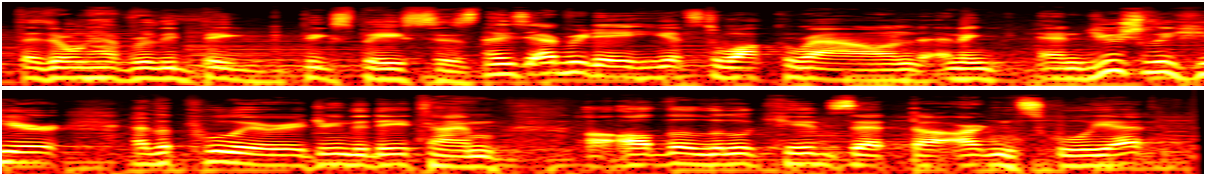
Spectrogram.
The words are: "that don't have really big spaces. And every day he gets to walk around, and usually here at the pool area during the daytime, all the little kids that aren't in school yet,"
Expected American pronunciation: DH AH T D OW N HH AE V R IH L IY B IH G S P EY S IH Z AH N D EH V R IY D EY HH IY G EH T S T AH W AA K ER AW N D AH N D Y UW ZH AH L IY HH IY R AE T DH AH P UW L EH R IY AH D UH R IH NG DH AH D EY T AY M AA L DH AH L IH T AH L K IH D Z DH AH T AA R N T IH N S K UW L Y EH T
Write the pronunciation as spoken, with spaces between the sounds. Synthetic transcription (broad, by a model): DH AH T D OW N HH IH V R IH L IY B IH G S P EY S IH Z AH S EH V R IY D EY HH IY G EH T S T AH W AA K ER AW N D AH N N Y UW ZH L IY HH IY R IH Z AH P UW L EH R IY AH D UH R IH NG DH AH D EY T AY M AA L DH AH L IH T L K IH D Z DH AH T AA R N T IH N S K UW L Y EH T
